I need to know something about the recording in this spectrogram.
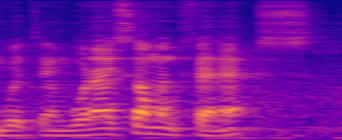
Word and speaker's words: Phenex: When I summoned Phenex, I'm simply going to say Phenex. Okay, pronounce it however you want. When I summoned Phenex, or Pheynix, when I summoned Phenex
